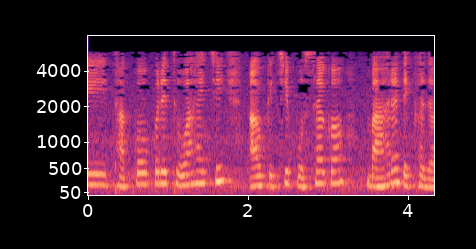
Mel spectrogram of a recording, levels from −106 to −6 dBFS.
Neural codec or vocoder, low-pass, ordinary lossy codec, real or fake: none; 7.2 kHz; MP3, 24 kbps; real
